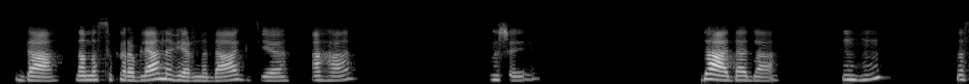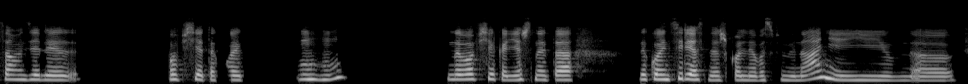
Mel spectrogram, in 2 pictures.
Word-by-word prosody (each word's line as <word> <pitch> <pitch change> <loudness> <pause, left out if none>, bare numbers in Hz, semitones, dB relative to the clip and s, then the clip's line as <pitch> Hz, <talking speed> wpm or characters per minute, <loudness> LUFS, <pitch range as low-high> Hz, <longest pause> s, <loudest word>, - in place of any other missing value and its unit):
Да, 180 -3 +4 0.2
на 200 -1 +3
носу 205 +2 -3
корабля, 205 +3 +4
наверно, 180 -8 0
да, 180 +6 +3
где? 180 -3 -6 0.2
Ага. 195 +4 -3 1.3
Слушай. 215 +2 -6 1.6
Да, 225 -5 +11
да, 200 0 0
да. 185 +1 -5 0.6
Мгм. 220 +7 -3 0.7
На 220 0 -5
самом 225 0 -1
деле 210 0 -1 0.9
вообще, 230 -1 -1
такой 205 0 -4 0.5
Мгм. 235 +6 -2 1.0
Ну, 230 0 +1
вообще, 240 +1 +1
конечно, 210 +1 -3
это 210 0 +2 0.6
такое 230 0 +2
интересное 225 -3 +1
школьное 200 0 -3
воспоминание. 200 - -1
И, 200 -1 -4
м, 185 0 -8
э, 180 +1 -5
205 Hz, 95 wpm, -24 LUFS, 195-225 Hz, 1.6 s, Да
